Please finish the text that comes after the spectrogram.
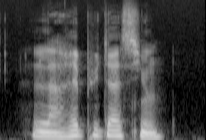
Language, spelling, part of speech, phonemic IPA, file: French, réputation, noun, /ʁe.py.ta.sjɔ̃/, Fr-réputation.ogg
- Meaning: reputation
